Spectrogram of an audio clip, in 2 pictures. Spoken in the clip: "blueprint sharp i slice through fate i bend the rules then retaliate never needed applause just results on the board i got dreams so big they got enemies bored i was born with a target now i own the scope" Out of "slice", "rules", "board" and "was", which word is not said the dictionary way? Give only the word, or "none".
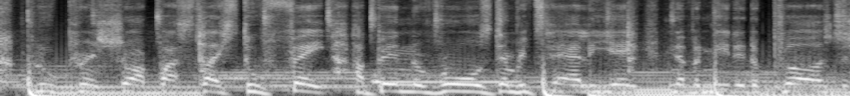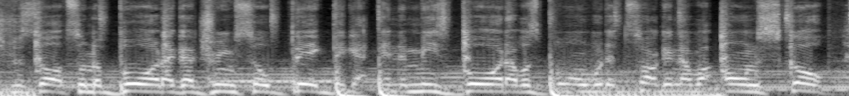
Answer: none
